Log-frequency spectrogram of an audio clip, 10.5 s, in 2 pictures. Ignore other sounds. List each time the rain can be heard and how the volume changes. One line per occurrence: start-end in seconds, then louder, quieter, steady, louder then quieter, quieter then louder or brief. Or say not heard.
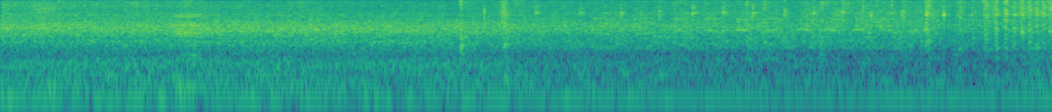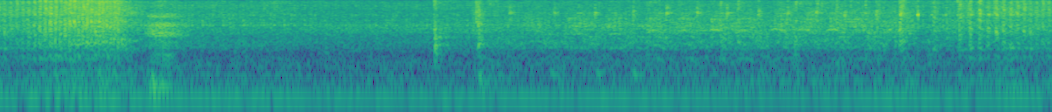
0.0-10.4 quieter.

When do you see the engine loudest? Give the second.
6 s.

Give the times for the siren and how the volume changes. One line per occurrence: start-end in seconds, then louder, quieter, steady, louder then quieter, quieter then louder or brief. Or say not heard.
not heard.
